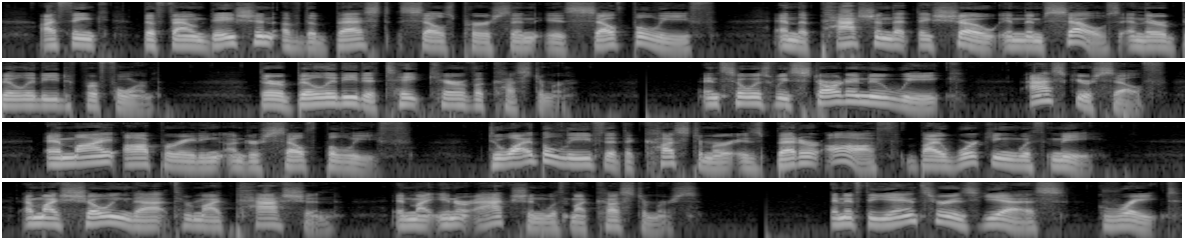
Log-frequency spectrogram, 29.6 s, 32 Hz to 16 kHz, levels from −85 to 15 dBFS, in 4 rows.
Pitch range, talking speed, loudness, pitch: 120-155 Hz, 165 wpm, -20 LUFS, 135 Hz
